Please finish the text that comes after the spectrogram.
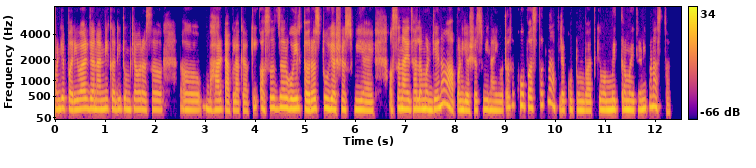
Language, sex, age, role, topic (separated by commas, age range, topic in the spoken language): Marathi, female, 45-49, host, यशाचा खरा अर्थ काय असावा?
